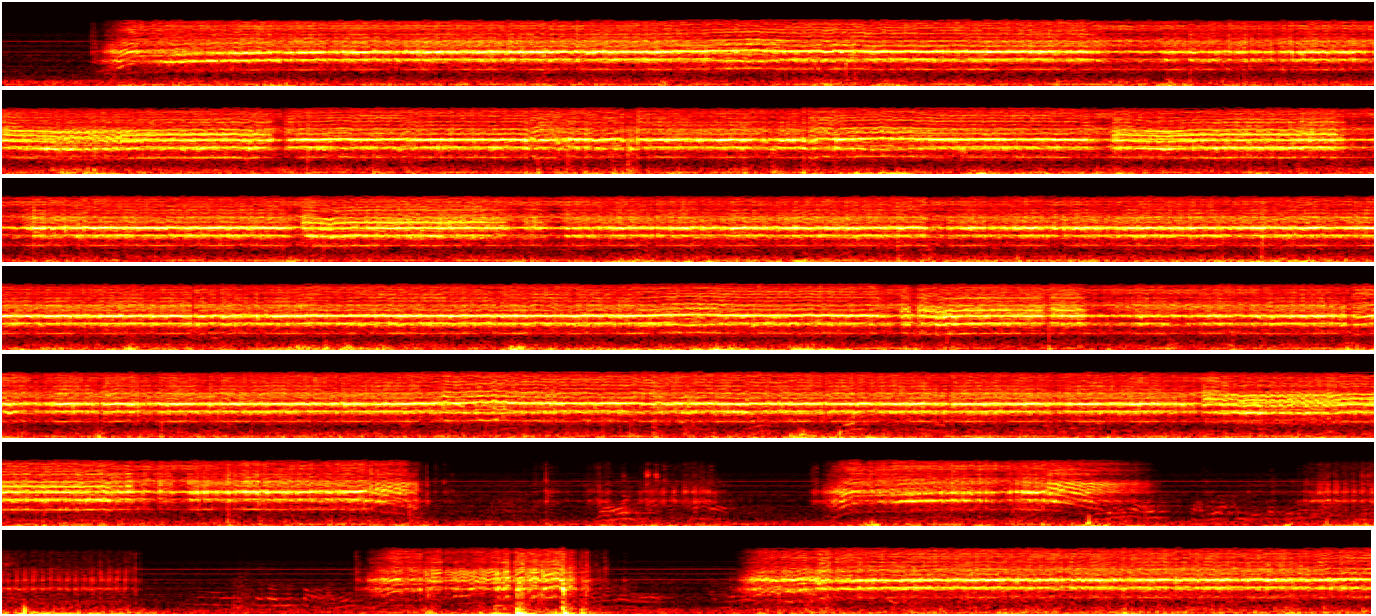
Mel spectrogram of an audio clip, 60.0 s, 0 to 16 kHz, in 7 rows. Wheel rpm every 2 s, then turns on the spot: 80, 160, 160, 160, 160, 160, 160, 160, 160, 160, 160, 160, 160, 160, 160, 160, 160, 160, 160, 160, 160, 160, 120, 10, 90, 10, 10, 20, 120, 160.
46-48 50-52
